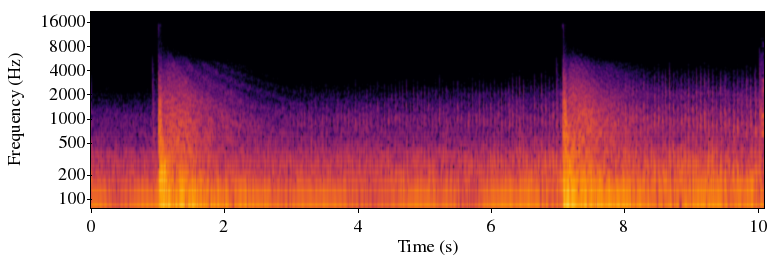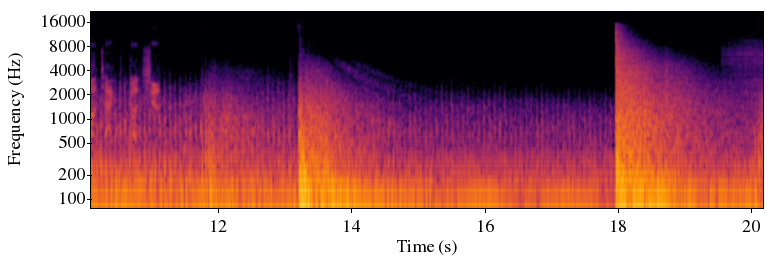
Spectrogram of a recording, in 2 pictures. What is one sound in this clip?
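A heavy gun fires loud booming shots that roll away in echoes.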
